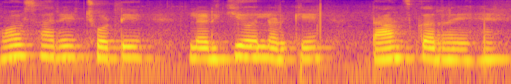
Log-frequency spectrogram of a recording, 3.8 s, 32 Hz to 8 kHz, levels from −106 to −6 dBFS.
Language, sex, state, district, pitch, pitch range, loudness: Hindi, female, Bihar, Lakhisarai, 175 Hz, 170-190 Hz, -16 LUFS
